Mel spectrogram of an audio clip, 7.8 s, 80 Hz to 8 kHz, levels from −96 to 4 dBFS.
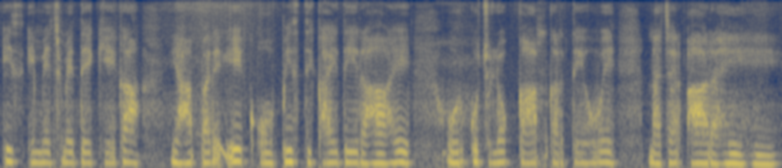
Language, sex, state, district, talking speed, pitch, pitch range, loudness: Hindi, female, Rajasthan, Jaipur, 170 wpm, 180 Hz, 175-185 Hz, -18 LUFS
